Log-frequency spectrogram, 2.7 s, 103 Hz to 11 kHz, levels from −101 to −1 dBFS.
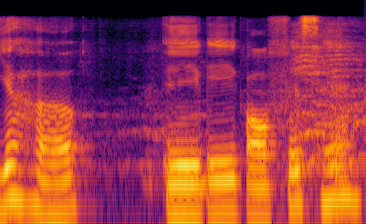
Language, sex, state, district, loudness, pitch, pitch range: Hindi, male, Bihar, Bhagalpur, -20 LUFS, 130 Hz, 120-165 Hz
